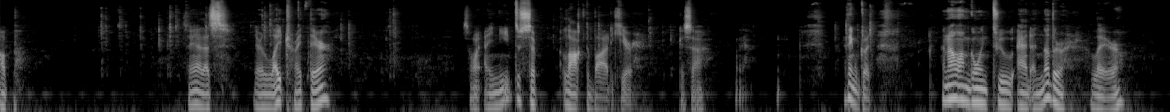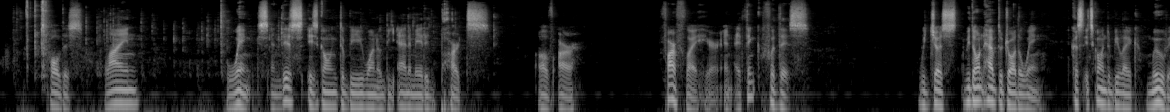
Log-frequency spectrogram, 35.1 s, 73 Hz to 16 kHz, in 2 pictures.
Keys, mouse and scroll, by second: 2.4 ctrl+s, 5.1 Tab, 5.8 Tab, 8.2 click, 8.8 Tab, 9.1 a, 9.9 g, 10.9 right click, 11.4 r, 12.1 right click, 12.5 Tab, 12.9 ctrl+s, 15.2 click, 16.5 click, 17.4 click, 18.6-20.6 typing, 20.8 Return, 21.6 ctrl+s.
